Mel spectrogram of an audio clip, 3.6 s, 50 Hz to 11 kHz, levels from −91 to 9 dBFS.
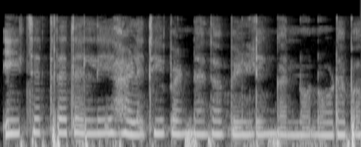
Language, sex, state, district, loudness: Kannada, female, Karnataka, Bangalore, -19 LUFS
